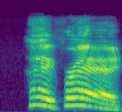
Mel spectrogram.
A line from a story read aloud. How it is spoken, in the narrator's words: Amelia shouts from the back room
